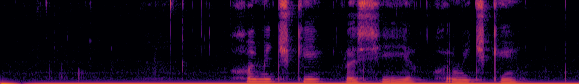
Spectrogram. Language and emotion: Russian, sad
